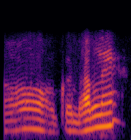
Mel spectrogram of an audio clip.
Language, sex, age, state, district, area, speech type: Assamese, male, 45-60, Assam, Dibrugarh, rural, conversation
